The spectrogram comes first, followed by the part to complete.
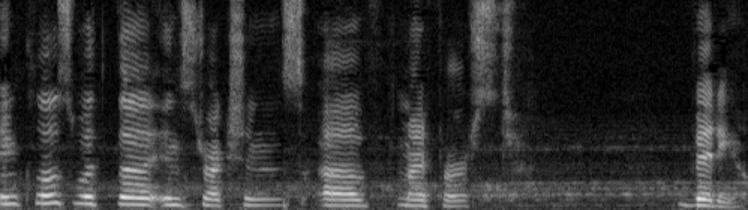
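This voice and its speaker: A woman's fairly high voice at a very slow pace, with long, frequent pauses, ordinary pitch variation, a dry, close sound with no echo and noticeable background noise. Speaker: Wiccan teacher. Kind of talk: reading aloud; guided meditation.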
